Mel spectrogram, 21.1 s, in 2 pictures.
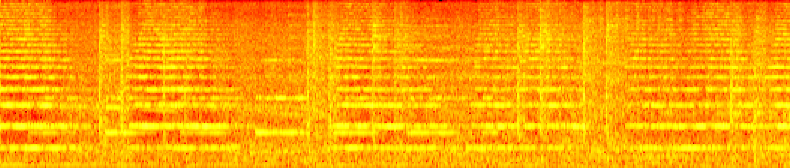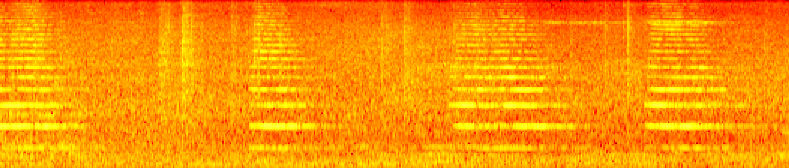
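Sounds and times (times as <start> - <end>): train horn blasts: 0.0 - 11.6, 13.8 - 14.9, 16.5 - 18.5, 19.1 - 20.6
train passing with rumble: 0.0 - 21.0.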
